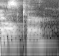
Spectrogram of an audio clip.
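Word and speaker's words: Gibraltar: You pronounce it correctly for me please. Gibralter. Gibralar. Gibralter. Gibralter. Yeah. Hard G.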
